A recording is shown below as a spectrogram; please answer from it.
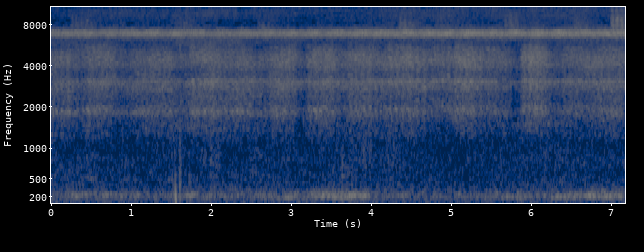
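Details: Crickets chirp together at night in rural Florida countryside, a dense high shimmer with one steady, piercing high tone above.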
